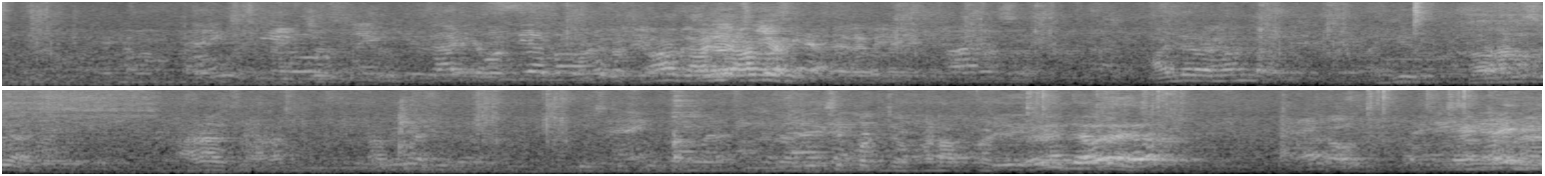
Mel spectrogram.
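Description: A crowd of men and women chatter around.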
